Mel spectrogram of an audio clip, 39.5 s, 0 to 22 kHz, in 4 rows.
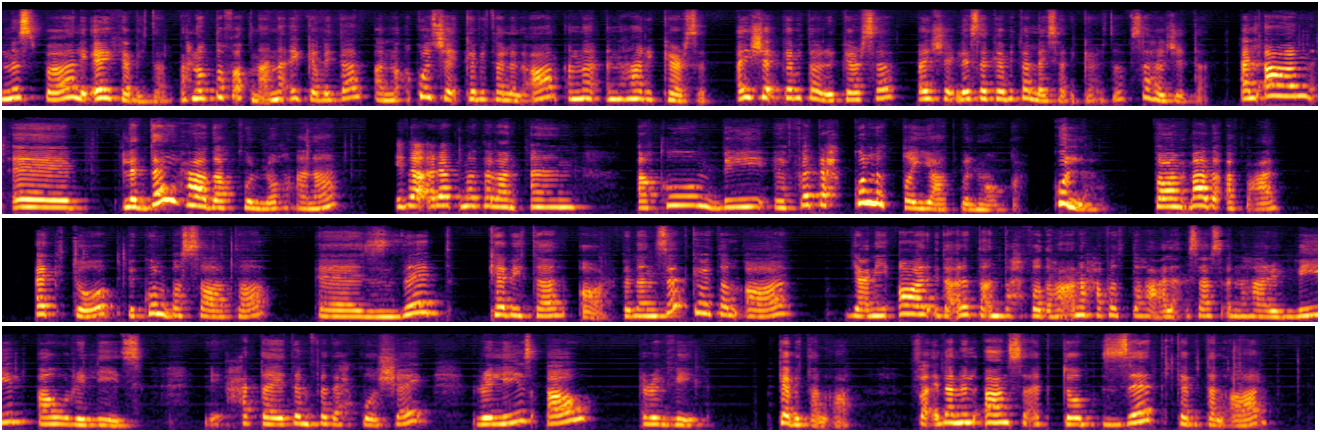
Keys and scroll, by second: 10.3 Escape, 11.3-13.5 typing, 15.8 j, 16.3 j, 18.3-19.0 typing, 20.6 typing, 38.0-38.6 typing.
